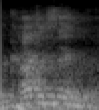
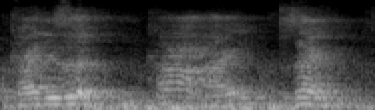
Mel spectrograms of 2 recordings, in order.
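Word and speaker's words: Kaizen: do that is a kaen kaen Ken no k k Zen that's Japanese pronunciation K Zen K Kai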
